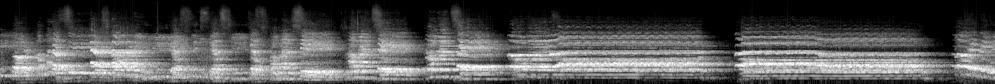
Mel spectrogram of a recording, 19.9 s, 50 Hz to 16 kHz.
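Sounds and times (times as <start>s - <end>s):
mixed choir singing: 0.0s - 19.9s.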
